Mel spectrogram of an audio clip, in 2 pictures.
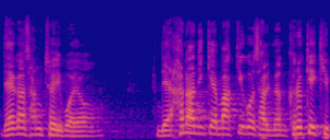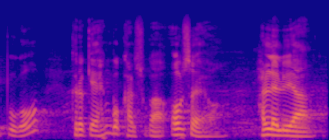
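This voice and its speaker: High-voiced preaching man in echoing church. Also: moderate pace, creaky. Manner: preaching with calls to the congregation and dramatic emphasis. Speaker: pastor. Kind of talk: sermon. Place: church sanctuary. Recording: long church reverb.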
